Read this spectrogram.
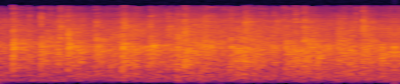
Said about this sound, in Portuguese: Queridos, aplauda Jesus nessa manhã.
